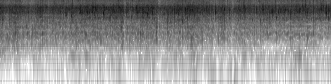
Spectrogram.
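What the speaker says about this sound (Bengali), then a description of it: "পেঁয়াজটা ভেজে নিচ্ছি।" Onions with a bay leaf fry in hot oil in a wok, producing a dense, continuous hissing sizzle that sounds close and steady, with no voices.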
